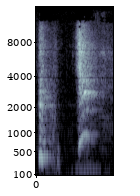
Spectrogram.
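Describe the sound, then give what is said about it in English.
A single sneeze in two bursts, a short voiced intake followed by a sharp, breathy blast, loud and isolated with no talking. “Bless you, my friend.”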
